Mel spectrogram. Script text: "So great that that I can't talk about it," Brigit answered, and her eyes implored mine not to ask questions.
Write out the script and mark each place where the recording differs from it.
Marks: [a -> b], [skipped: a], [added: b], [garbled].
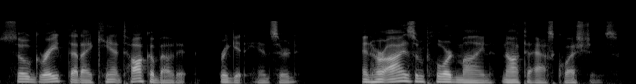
"So great that [skipped: that] I can't talk about it," Brigit answered, and her eyes implored mine not to ask questions.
